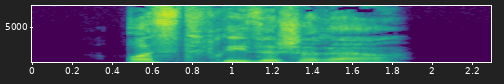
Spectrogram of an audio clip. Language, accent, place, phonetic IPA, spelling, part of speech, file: German, Germany, Berlin, [ˈɔstˌfʁiːzɪʃəʁɐ], ostfriesischerer, adjective, De-ostfriesischerer.ogg
- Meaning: inflection of ostfriesisch: 1. strong/mixed nominative masculine singular comparative degree 2. strong genitive/dative feminine singular comparative degree 3. strong genitive plural comparative degree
